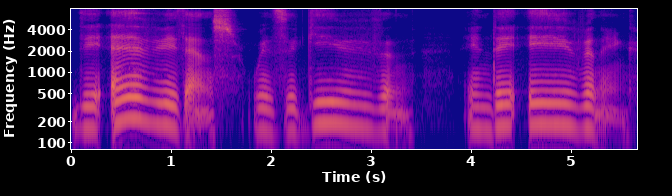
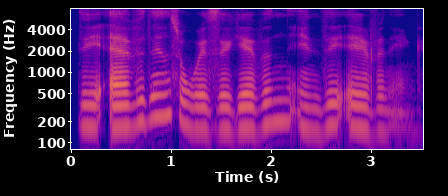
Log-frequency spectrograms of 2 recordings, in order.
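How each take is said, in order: First: The V sounds are strongly exaggerated. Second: The V sounds are said naturally.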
